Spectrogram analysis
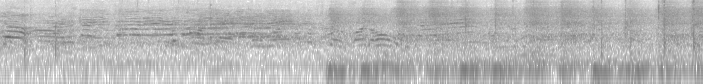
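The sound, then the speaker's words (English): A large baseball crowd at a Marauders versus Hammerheads game buzzes with a steady, indistinct murmur of many voices after the Marauders catcher's long at-bat against pitcher Yuris Jimenez, swelling slightly louder about halfway through and holding as a continuous wash of chatter. “A little buzz pushed into the crowd after Hendry's continued battle against Yuris Jimenez.”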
